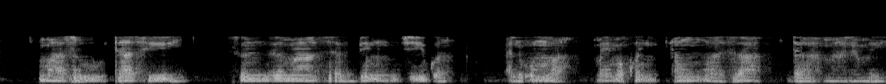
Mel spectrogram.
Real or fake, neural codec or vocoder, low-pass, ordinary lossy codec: fake; vocoder, 22.05 kHz, 80 mel bands, HiFi-GAN; 3.6 kHz; AAC, 16 kbps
